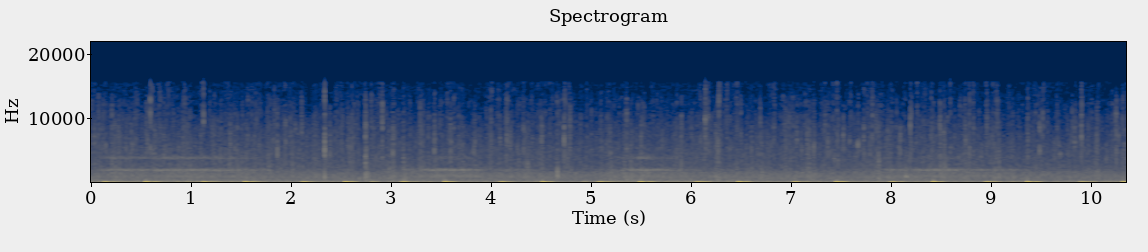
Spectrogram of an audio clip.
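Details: ASMR sleep-aid audio loop: steady, soft low heartbeat thumps at about 60 beats a minute, with rain ambience, soft breathing and faint tones behind; regular heartbeat.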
